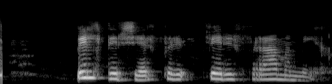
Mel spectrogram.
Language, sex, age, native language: Icelandic, female, 10, Russian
